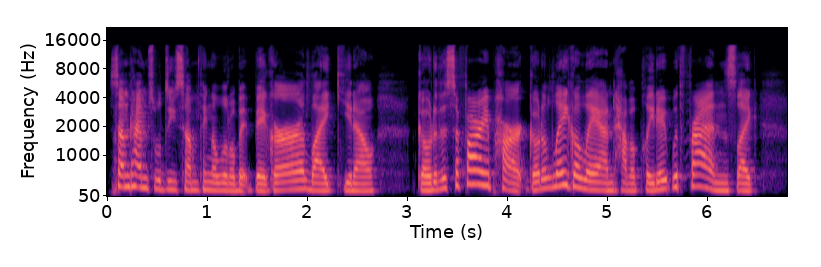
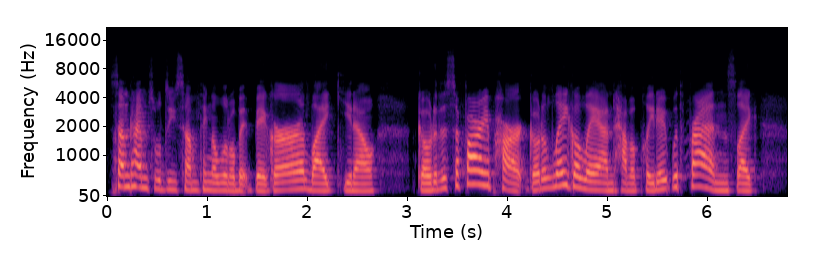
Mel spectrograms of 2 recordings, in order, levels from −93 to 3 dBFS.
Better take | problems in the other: first | muffled; very; fading above 2 kHz

